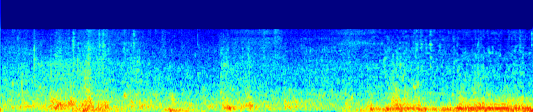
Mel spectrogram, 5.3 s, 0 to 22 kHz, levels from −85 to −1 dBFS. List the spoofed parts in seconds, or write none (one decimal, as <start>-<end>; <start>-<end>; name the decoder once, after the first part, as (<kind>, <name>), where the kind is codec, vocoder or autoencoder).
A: 3.7-5.3 (vocoder, HiFi-GAN)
